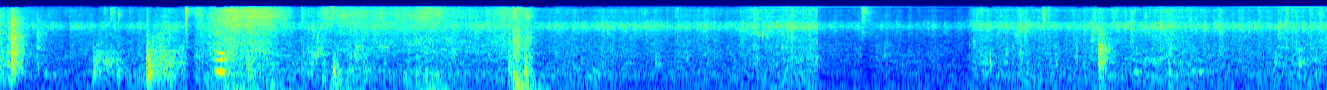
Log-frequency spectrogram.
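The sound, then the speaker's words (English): Steady rain patters and hisses across a surface, with a few louder clatters and bumps now and then; no voices, just the continuous wash of rainfall. “So I'm just going to go next door and just see if the rain is too noisy.”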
